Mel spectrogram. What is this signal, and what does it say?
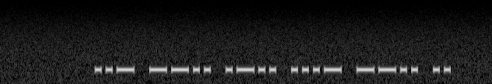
Morse code, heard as a keyed tone, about 22 wpm, 690 Hz. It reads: UZLVZI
